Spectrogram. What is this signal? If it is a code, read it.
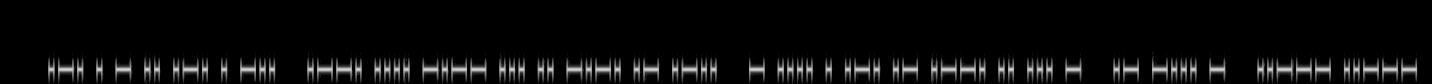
Morse code, heard as a keyed tone, about 25 wpm, 700 Hz. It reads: RETIRED PHYSICAL THERAPIST ABT 22
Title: Practice QSO - Exchange 3 - More Info - 25wpm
